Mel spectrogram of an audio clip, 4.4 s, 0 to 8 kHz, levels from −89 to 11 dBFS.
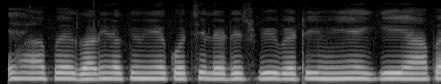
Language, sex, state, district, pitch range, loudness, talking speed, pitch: Hindi, female, Chhattisgarh, Rajnandgaon, 200-205 Hz, -21 LUFS, 205 wpm, 205 Hz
